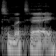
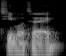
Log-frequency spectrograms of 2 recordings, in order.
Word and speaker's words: Timothée: Timothy Chalamet, or I believe he pronounces it Timothée because it's French.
